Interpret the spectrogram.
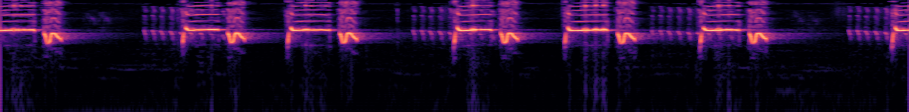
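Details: Small bird song for masteran, a tutor recording, with rapid tembakan bursts: high, sharp double phrases, each a bright note then a falling slur, repeated about every half second with short silent gaps.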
